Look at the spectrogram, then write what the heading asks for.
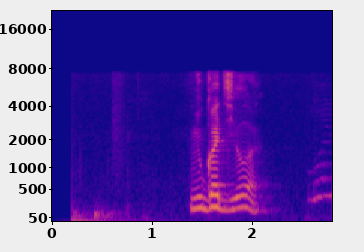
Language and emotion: Russian, angry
